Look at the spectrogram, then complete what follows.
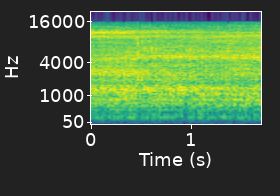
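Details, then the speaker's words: Saito T2DR steam engine on B2F boiler, steam exhausting through drain tank and up the stack: even, fast hissing chuff with steady exhaust rush, no knocks or stumbles; engine running nice and smooth. "steam comes out of the engine drains out into the drain tank and then up the stack so you can hear it engine's nice and"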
